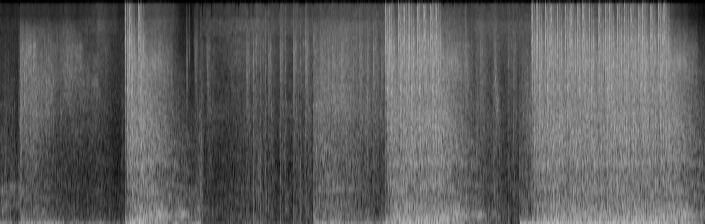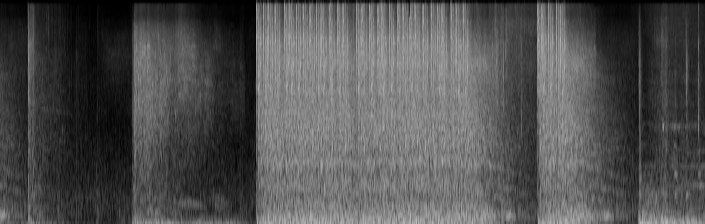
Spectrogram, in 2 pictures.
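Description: Heavy gunfire and explosive booms fill a crossfire battle in the video game Mass Effect on Virmire, coming in loud bursts and sustained volleys with brief lulls between them.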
